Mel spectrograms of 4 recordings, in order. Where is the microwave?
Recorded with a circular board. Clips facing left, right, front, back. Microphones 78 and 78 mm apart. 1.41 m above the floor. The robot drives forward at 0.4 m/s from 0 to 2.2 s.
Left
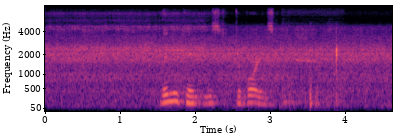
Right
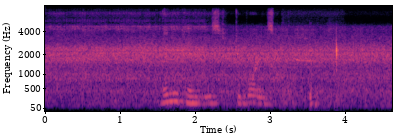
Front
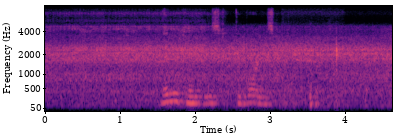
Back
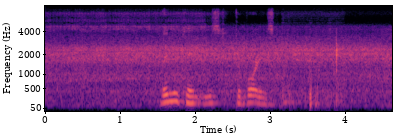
150° left, 0.7 m.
